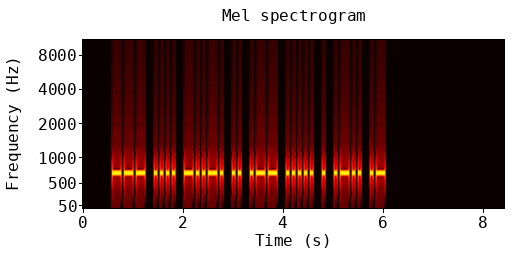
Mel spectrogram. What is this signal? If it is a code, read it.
Morse code, heard as a keyed tone, about 20 wpm, 700 Hz. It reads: OH/IW5ELA
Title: Difficult Call Signs 20wpm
